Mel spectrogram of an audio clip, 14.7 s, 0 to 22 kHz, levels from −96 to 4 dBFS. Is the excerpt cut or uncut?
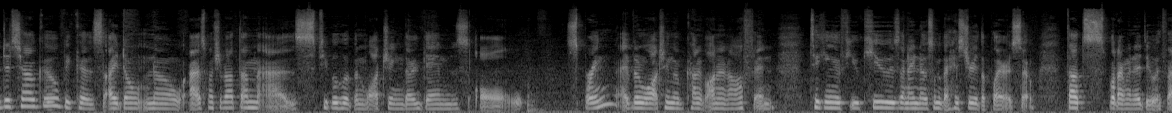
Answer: cut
